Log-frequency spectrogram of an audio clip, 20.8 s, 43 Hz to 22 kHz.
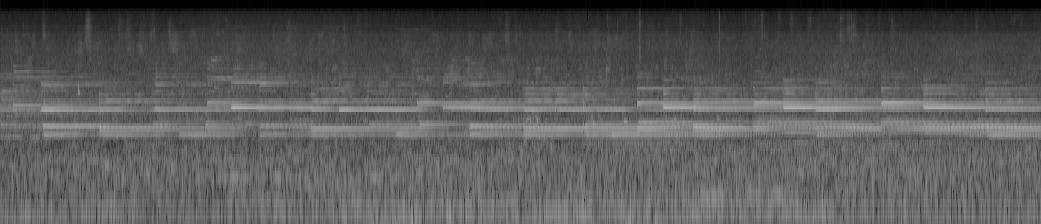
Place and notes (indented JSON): {
  "title": "Downtown, Montreal, QC, Canada - WLD 2014 - Square Dorchester - downtown Montreal",
  "date": "2014-07-18 17:00:00",
  "description": "Recording from Square Dorchester, downtown Montreal. Everyday at 5:00 pm. We can ear a recording of Big Ben's carillon and music coming from the Sun life building located in front of the square. It was very windy that day and there are all ways a lot of traffics and peoples around the place.",
  "latitude": "45.50",
  "longitude": "-73.57",
  "altitude": "49",
  "timezone": "America/Montreal"
}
